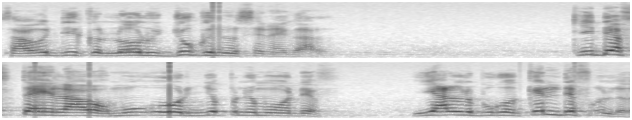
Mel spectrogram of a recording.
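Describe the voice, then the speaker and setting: This man's voice is high, with a dark, mellow tone and ordinary pitch variation. He keeps a moderate pace but leaves long, frequent pauses. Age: 80s+. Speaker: lawyer and politician. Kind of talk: public speech.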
